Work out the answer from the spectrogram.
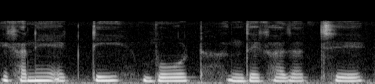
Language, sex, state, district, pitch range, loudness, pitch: Bengali, male, West Bengal, Alipurduar, 160-175 Hz, -13 LUFS, 165 Hz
